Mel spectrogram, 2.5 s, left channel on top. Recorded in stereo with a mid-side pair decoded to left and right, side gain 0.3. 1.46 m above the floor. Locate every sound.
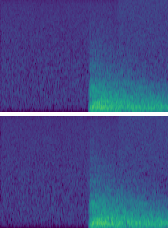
1.3 s an explosion: 25° left, 9 m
